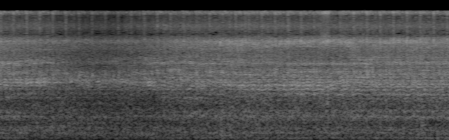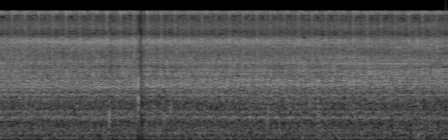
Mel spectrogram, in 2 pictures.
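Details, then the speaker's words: Ford Flareside pickup, first start after about four years parked, with a new intake switch and fresh batteries: steady, even idle with a light regular patter and no knocks or misses; the engine sounds healthy, normal idle. "vamos a dejar todavía un rato lo que hace pero no se escucha mal señores no se escucha mal el motorcito"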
